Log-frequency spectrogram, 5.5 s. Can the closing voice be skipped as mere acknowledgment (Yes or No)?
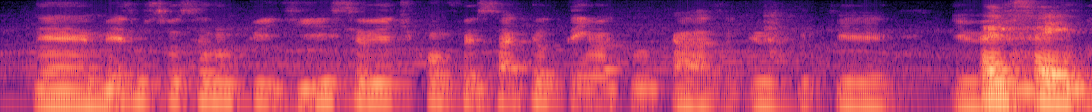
Yes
